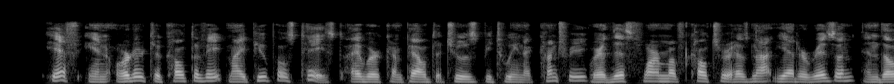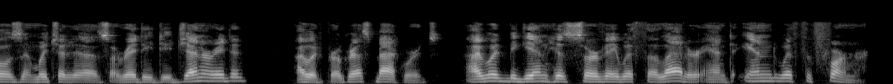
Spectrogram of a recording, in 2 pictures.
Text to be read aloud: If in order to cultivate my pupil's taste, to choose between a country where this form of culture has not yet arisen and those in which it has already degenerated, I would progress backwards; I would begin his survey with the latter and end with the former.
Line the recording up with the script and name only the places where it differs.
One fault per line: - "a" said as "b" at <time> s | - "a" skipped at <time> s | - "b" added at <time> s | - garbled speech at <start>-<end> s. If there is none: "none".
- "I were compelled" added at 3.5 s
